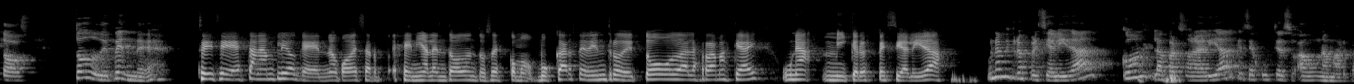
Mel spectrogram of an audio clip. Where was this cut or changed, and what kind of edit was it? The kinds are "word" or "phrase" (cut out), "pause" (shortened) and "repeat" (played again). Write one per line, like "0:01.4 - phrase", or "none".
0:01.8 - pause
0:09.8 - pause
